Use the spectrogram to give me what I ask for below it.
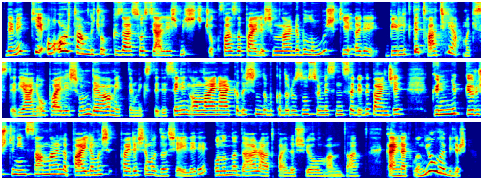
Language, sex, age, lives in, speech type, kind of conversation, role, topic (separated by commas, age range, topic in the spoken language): Turkish, female, 50-54, Spain, conversation, unstructured, none, Teknoloji hayatımızı nasıl değiştiriyor?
